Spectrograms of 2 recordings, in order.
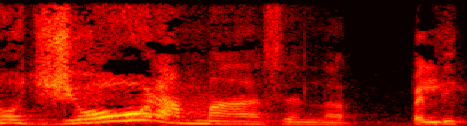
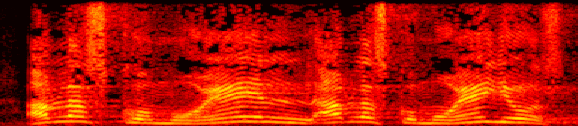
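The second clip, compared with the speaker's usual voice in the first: louder, slow pointed accusation; accusing; 4 semitones higher, 5 dB louder than usual. Acted. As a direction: drive the point home to Pedro. Accuser presses Peter.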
